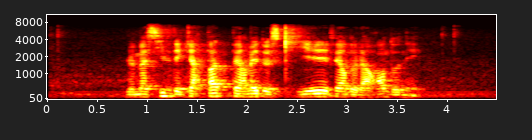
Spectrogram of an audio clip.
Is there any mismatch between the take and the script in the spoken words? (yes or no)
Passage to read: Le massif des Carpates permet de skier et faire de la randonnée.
no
